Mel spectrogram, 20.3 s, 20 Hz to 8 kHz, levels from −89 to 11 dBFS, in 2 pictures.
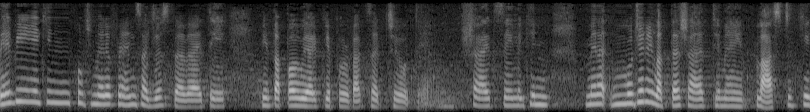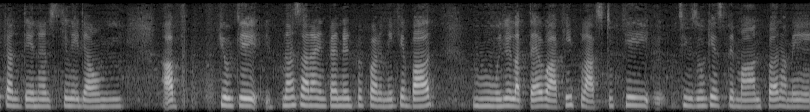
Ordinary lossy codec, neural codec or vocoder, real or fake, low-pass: MP3, 64 kbps; codec, 16 kHz, 1.1 kbps, Voila-Tokenizer; fake; 7.2 kHz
